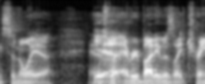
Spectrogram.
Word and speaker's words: Senoia: It's Senoi. I'm used to calling it Senoia because we all called it Senoia for like 2 years, and then all of a sudden somebody's like, "It's pronounced Senoi."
